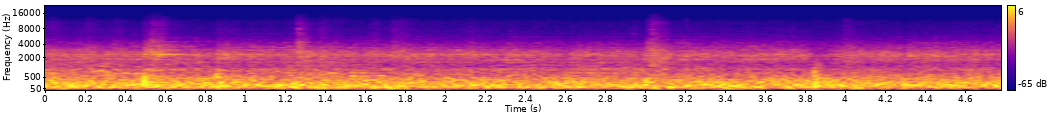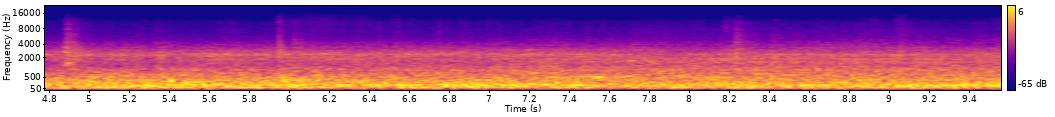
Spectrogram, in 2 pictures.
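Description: Rajdhani Express passenger train running through a station, heard from aboard: a steady rumble of wheels and coaches, with scattered sharp clicks as the wheels cross rail joints.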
